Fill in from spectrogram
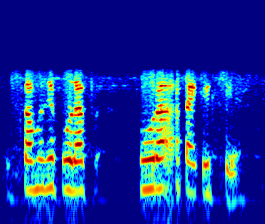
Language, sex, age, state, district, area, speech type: Urdu, female, 18-30, Uttar Pradesh, Gautam Buddha Nagar, urban, conversation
